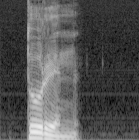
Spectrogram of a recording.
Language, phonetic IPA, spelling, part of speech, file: Polish, [ˈturɨ̃n], Turyn, proper noun, Pl-Turyn.ogg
